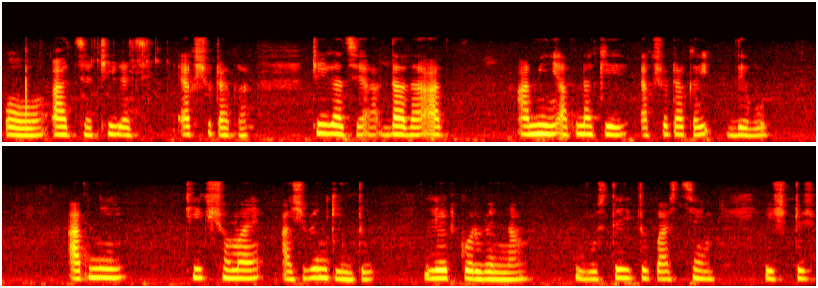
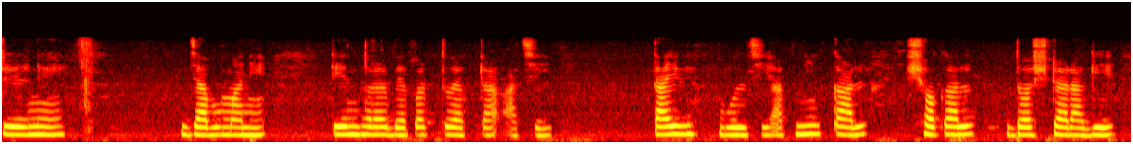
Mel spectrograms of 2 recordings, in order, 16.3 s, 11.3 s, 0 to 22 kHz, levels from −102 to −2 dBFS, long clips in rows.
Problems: constant background noise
